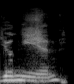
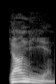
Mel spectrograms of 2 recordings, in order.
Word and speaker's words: Jungian: It's pronounced Jung, like a Y, Jungian. Uh-huh. Jungian.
